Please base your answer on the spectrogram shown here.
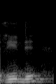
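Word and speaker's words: read: ही रेड, तो इसमें देखिए कि अब रीड की 3 फॉर्म होती है. जैसे कि मान लीजिए रीड, फर्स्ट फॉर्म की जो स्पेलिंग है वो तीनों एक जैसी होती है, रीड. लेकिन जब हम इसको यूज़ करेंगे ना, सेंटेंस बनाएंगे, तो फर्स्ट फॉर्म को बोलेंगे रीड, और सेकंड को, थर्ड को, फॉर्म को हम इसका उच्चारण करेंगे रेड.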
